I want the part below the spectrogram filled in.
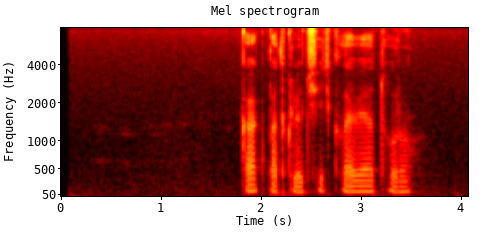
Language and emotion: Russian, neutral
